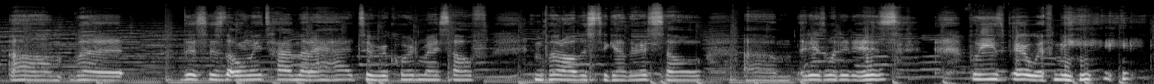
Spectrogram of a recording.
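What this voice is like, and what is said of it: Strained, sick-sounding voice. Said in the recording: “my voice is a little compromised today ... I'm a little under the weather ... for the sake of my voice and your ears”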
